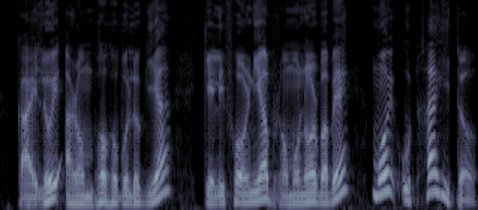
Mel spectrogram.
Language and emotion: Assamese, happy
